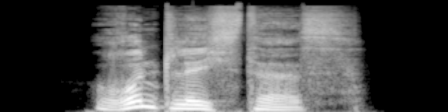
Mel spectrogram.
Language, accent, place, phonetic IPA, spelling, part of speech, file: German, Germany, Berlin, [ˈʁʊntlɪçstəs], rundlichstes, adjective, De-rundlichstes.ogg
- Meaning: strong/mixed nominative/accusative neuter singular superlative degree of rundlich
